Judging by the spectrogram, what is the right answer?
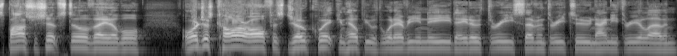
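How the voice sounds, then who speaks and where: In a South Carolina accent, a man with a medium pitch talks fairly quickly in a monotone, flat intonation. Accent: US Southern (South Carolina). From South Carolina (Lexington). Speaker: golf association executive director. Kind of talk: casual podcast chat. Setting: studio.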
